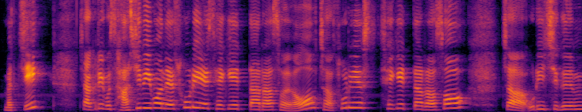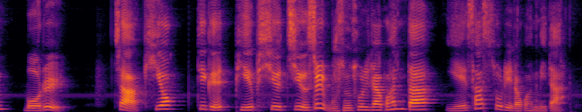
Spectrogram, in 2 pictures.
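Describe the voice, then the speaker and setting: Brisk woman teaching a grammar lecture. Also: on the high side, sing-song. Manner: brisk, keeps checking with students with "맞지?" and "자,". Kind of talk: online exam-prep lecture.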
